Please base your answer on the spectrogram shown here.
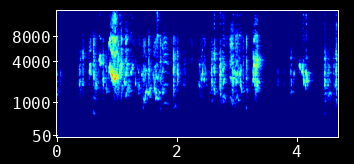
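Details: Pet budgies give a lively warble that opens with a loud squeaky squawk, followed by choppy clicks, buzzy chirps and short rasping notes in quick succession.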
